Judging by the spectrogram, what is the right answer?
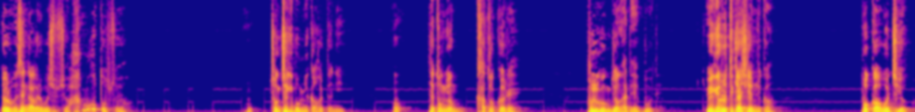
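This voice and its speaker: A middle-aged male pastor preaching a sermon, animated and full of rhetorical questions, acting out quotes from others. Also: a little high, brisk, pauses often, slightly rough.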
